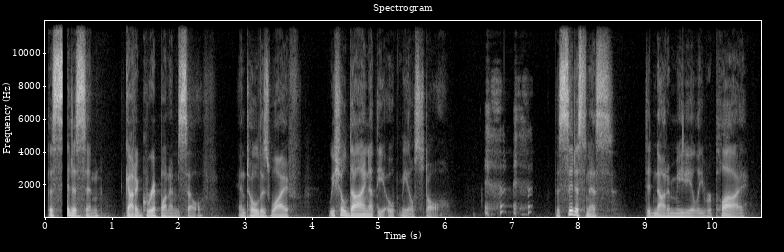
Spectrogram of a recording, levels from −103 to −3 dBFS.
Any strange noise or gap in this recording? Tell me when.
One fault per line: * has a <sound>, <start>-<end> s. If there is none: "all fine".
* has a dropout, 0.2-0.3 s
* has a laugh, 6.4-7.3 s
